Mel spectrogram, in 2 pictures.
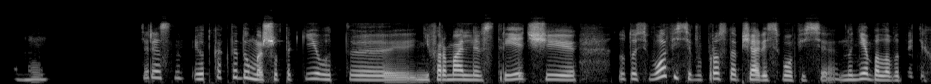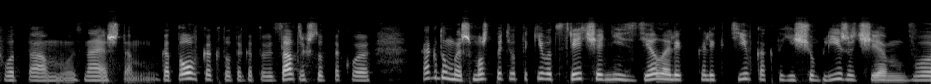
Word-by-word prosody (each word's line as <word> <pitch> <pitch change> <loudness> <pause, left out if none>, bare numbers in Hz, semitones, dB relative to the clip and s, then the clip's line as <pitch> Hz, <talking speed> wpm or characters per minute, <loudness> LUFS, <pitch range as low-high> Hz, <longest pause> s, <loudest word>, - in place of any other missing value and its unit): Мгм. 225 +1 -13 0.9
Интересно. 300 -2 -5
И 245 - -8
вот 245 - -3
как 310 - -12
ты 325 - -6
думаешь, 290 -6 +7
вот 235 - -7
такие 255 +3 -6
вот, 225 -1 -5
э, 200 - -3
неформальные 215 - +1
встречи, 220 -2 +4 0.4
ну 250 - -10
то 250 - -4
есть 235 - -4
в 240 - -10
офисе. 330 -8 +1
Вы 215 -1 -14
просто 245 -1 -2
общались 205 -2 +3
в 210 - -6
офисе, 200 +5 -2
но 215 -1 -8
не 255 +4 +3
было 210 -4 0
вот 195 +1 -9
этих 190 - -16
вот 195 0 -9
там, 180 -1 -7
знаешь, 190 -1 +5
там, 240 -2 -17
готовка, 230 +3 -1
кто-то 195 -2 -13
готовит 185 -1 -13
завтрак, 220 -1 +2
что-то 200 -3 -3
такое. 195 -3 -8 0.5
Как 285 +3 -6
думаешь, 235 -8 +5
может 240 +1 -1
быть, 265 -1 -7
вот 255 - -9
такие 260 +2 -7
вот 245 -2 -4
встречи- 240 0 +3
они 230 0 -3
сделали 220 +3 -1
коллектив 225 +3 -6
как-то 220 -1 -13
еще 205 +1 +4
ближе, 215 +3 0
чем 105 - +2
в, 195 0 -15
220 Hz, 175 wpm, -23 LUFS, 200-245 Hz, 0.9 s, думаешь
